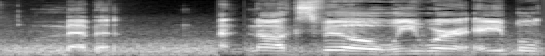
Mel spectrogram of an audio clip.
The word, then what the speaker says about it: Mebane: I finally have an answer, and it is pronounced Mebane.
